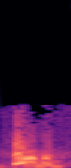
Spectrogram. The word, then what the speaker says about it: Bonham: And he said Tiny Bonham's name is pronounced I own, and I guess I mispronounced it. He says I own as in I own a Gillette razor.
